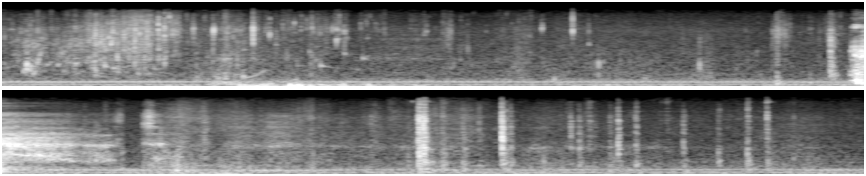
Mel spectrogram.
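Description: Water pouring off a rubber-mesh landing net as a netted trout is lifted from the pond. About four seconds in, a loud knock with a short rustle as the net comes down on the bank, followed by a few small clicks.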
